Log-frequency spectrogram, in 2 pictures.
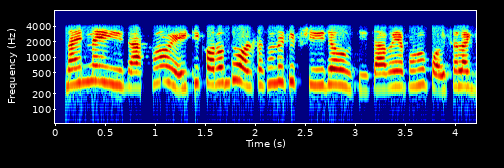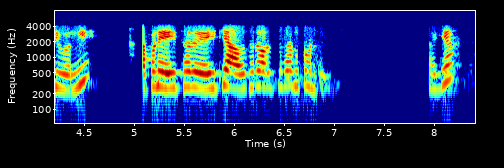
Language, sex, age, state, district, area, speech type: Odia, female, 18-30, Odisha, Kendujhar, urban, conversation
